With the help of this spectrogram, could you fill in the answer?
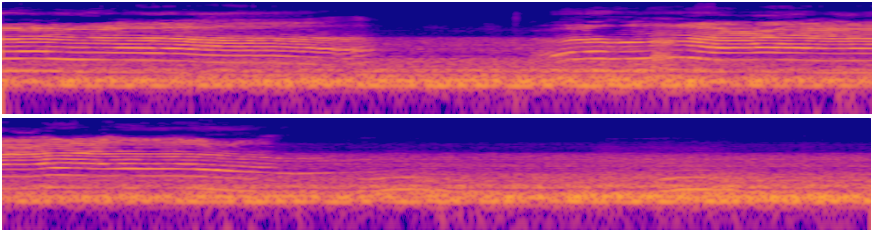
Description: just a very bad quality but hilarious of the sounds my baby makes when I put him to bed! he sounds like a whining kitty🤣🤣🤣🤣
